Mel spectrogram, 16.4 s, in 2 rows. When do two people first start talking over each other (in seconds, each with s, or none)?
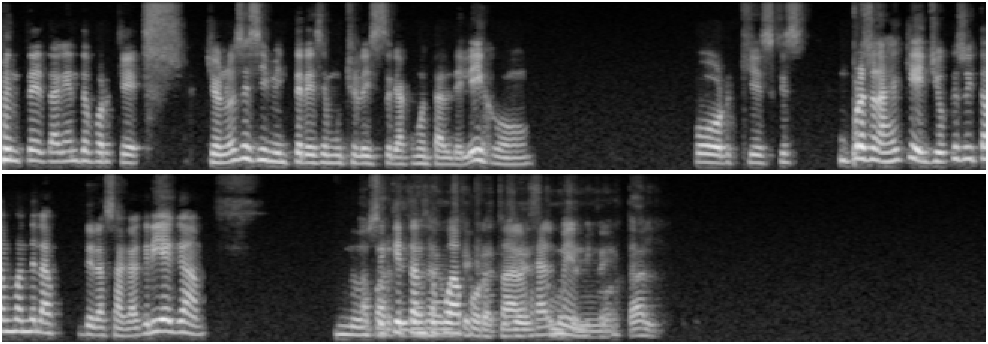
11.2 s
